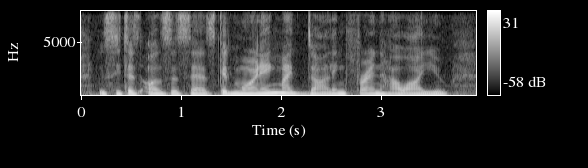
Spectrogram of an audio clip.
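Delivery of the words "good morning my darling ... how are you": plain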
